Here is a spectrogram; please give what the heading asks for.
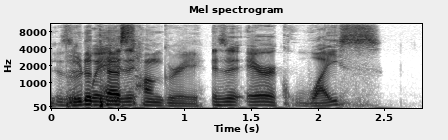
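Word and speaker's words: Weisz: 24th 1874 in Budapest Hungary is it Eric Weiss spell it w i s z s c z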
